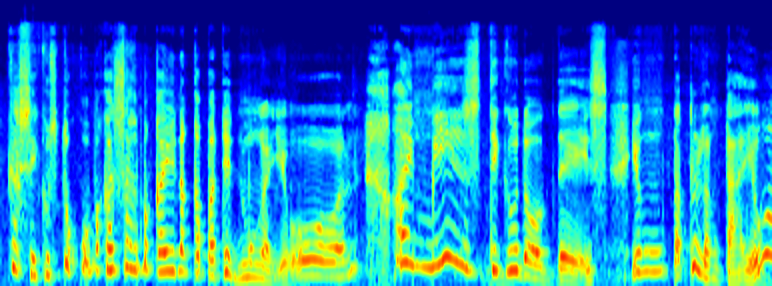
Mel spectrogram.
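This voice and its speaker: A woman's voice: a little high, big pitch swings, takes it slowly, heavily acted. A Filipino woman acting as a clingy, guilt-tripping aging mother in a radio drama, wheedling and reproachful. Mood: wistful.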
